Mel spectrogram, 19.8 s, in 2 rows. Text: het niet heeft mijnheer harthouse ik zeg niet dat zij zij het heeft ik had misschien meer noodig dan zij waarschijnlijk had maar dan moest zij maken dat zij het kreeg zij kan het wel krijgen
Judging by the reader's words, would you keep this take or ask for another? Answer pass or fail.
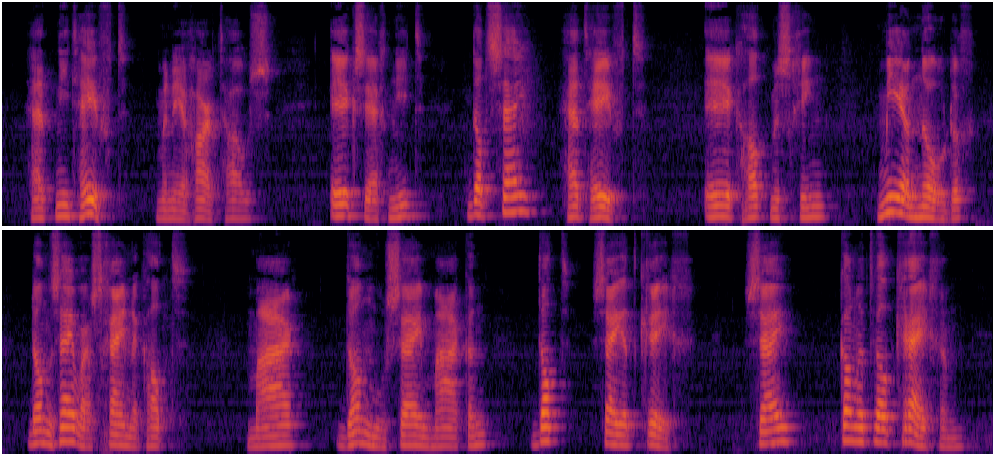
fail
